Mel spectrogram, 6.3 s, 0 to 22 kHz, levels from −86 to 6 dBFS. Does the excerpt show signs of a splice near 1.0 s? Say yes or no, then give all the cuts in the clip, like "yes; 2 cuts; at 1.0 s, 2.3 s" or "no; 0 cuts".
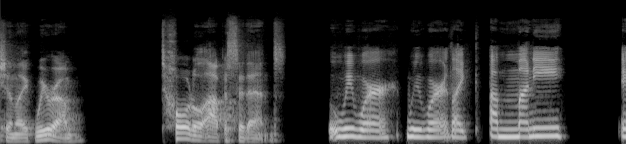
no; 1 cut; at 4.7 s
